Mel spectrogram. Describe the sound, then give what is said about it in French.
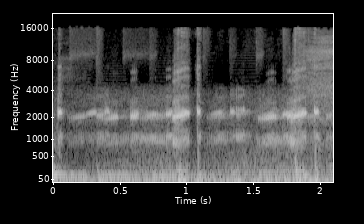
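A chorus of frogs croaks steadily, repeated rhythmic calls with a bright, buzzy tone layered over a low background hum, moderately loud, with no voices. “Je vous ai trouvé une info sur les grenouilles ce matin.”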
